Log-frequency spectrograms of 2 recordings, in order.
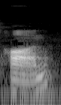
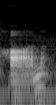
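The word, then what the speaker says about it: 漢: which is the uh the Chinese pronunciation of this kanji in this case it's Han which uh this comes from the Han Dynasty so that's Han and uh also the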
